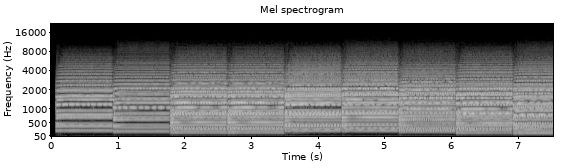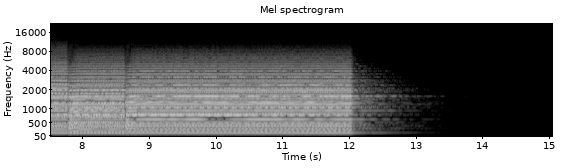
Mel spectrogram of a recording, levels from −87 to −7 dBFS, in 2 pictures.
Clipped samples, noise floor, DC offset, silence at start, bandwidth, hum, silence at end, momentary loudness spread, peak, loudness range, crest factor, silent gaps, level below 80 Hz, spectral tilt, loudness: under 0.1%; under -90 dBFS; under 0.1%; 0.05 s; 13.5 kHz; none; 2.55 s; 3 LU; -8 dBFS; 5 LU; 18 dB; none; -80 dBFS; -3.5 dB/octave; -25 LUFS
